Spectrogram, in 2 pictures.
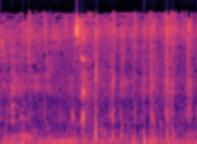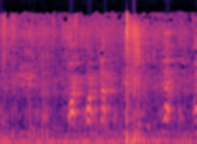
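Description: A football is kicked on an artificial turf pitch outdoors.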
